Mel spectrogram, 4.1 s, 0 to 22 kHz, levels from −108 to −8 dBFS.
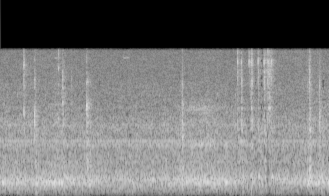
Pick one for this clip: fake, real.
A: real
